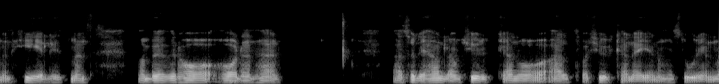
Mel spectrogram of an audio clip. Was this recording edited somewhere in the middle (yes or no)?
no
